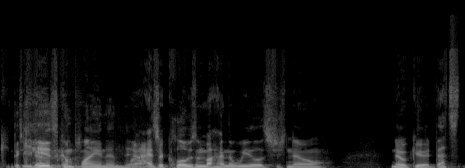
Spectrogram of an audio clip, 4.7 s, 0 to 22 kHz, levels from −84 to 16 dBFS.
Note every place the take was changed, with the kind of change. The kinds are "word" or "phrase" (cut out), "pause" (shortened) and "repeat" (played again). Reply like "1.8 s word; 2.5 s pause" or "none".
none

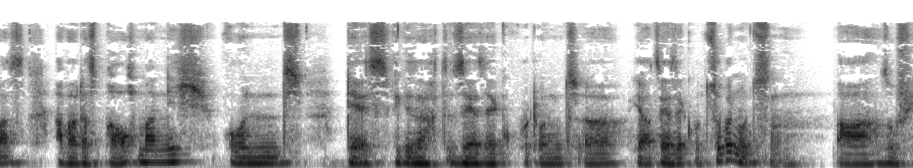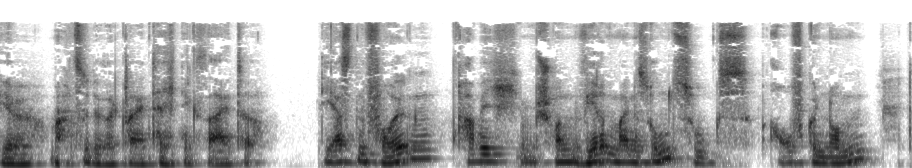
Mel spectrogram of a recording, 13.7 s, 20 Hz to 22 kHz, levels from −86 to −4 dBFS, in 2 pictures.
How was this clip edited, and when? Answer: none

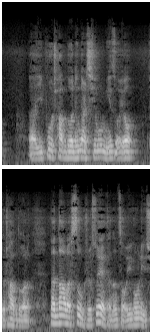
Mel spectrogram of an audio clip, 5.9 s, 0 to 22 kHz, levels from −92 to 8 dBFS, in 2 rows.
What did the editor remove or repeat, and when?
none

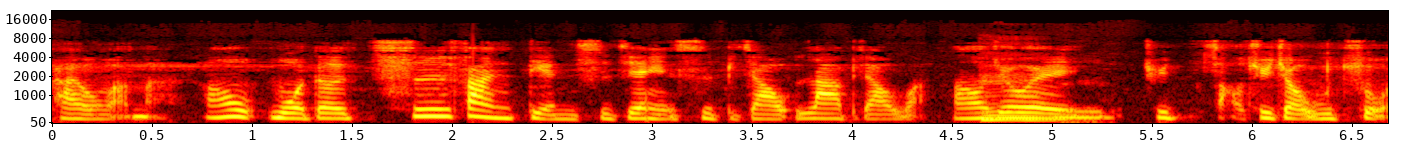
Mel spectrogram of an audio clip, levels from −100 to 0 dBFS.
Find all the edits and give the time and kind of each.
4.4 s pause

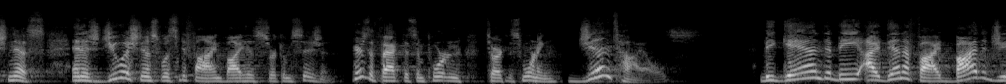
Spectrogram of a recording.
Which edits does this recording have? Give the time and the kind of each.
1.8 s word; 3.4 s pause; 5.0 s word; 5.6 s pause

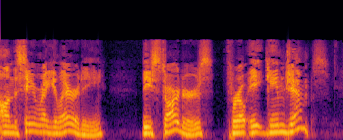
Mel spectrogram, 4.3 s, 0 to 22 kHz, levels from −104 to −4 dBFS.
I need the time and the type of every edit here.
none

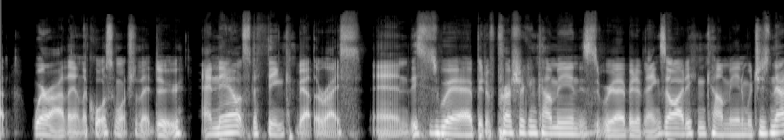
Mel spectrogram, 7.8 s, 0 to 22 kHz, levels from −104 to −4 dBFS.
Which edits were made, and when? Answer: 1.9 s pause; 2.5 s word; 2.9 s word; 6.4 s word

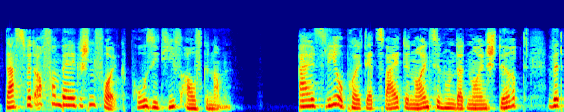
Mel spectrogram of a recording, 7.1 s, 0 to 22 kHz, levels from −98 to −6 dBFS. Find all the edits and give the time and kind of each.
none

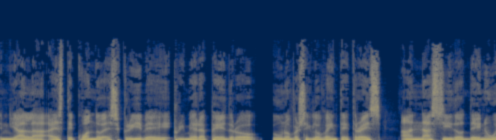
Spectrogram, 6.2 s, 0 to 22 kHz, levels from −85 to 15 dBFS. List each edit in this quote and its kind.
0.9 s word; 2.1 s word; 3.4 s word; 5.0 s word

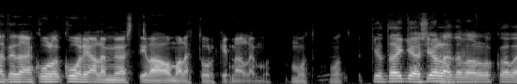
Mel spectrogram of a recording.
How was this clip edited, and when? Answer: 2.8 s pause

